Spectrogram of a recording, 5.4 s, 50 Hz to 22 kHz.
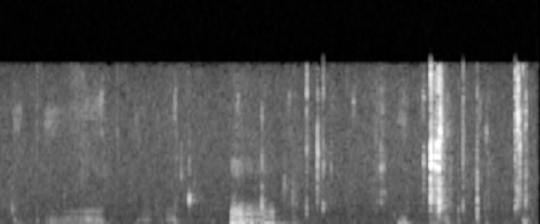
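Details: Sleepy, content 12-day-old Alaskan Malamute puppies, just after a feed, give soft, squeaky whimpers that slide downward in short bursts; Alaskan Malamute.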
